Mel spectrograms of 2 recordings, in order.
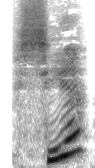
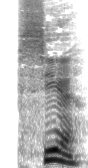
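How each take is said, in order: First: High, louder shocked question; aghast gasp. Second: Loud, firm command; firm confirmation. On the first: Sophie hears she must clean every shoe, gasping. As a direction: gasp it in disbelief. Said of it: "ахнула Софи". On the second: Stepmother confirms every shoe to Sophie, firmly. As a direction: confirm it with authority. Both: A narrator's reading.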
